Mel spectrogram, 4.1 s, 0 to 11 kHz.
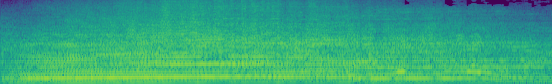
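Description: Honda CBR1000RR's inline-four engine pulling hard on track, its pitch climbing slowly, then the revs drop suddenly about two-thirds of the way through and fall further near the end.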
